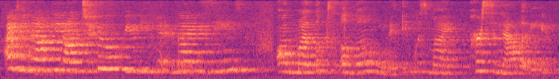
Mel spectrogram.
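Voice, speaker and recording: A very high-pitched, fussy genteel aunt played by a woman, chatty and insistent in a theatrical stage manner. She sounds far from the microphone in a heavily echoing space. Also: normal speed. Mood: fretful, insistent. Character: fussy, nagging, genteel aunt and exasperated wife. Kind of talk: amateur stage play acting. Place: stage of a school performance space. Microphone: distant camera microphone. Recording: very echoey, distant stage recording with noise.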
